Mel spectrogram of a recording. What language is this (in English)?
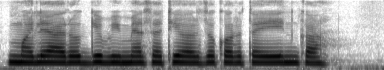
Marathi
